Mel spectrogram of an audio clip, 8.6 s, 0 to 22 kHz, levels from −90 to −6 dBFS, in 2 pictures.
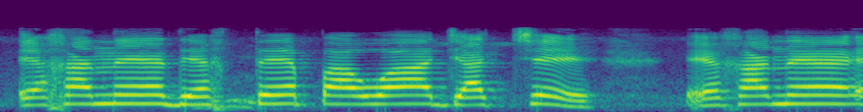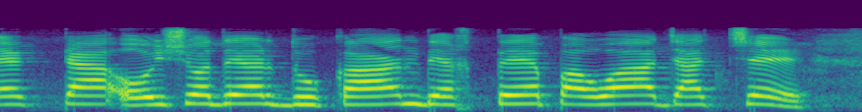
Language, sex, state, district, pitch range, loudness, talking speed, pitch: Bengali, female, Assam, Hailakandi, 280-305 Hz, -13 LUFS, 75 wpm, 295 Hz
